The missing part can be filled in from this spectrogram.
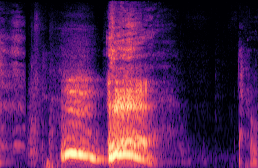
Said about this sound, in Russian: Надо вот, периодически это... дверь открывать и говорить, что, блядь, мы просто кашляем, мы старые и плохо дышим.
